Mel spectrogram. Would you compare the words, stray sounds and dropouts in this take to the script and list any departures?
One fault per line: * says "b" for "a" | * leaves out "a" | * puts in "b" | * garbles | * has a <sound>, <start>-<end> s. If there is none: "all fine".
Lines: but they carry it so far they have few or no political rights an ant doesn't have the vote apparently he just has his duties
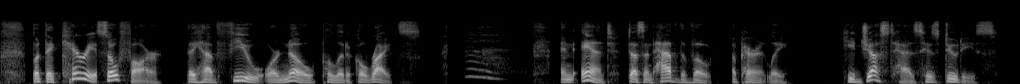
* leaves out "it"
* has a sigh, 4.6-5.3 s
